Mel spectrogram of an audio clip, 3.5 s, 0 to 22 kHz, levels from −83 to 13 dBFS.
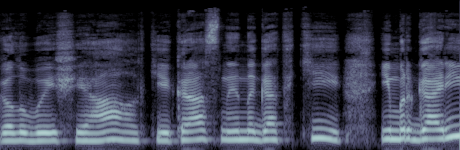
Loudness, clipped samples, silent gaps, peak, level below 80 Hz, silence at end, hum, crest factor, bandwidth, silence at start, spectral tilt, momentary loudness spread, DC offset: -18 LUFS; under 0.1%; none; -2 dBFS; -64 dBFS; 0 s; none; 14 dB; 18 kHz; 0 s; -5 dB/octave; 6 LU; under 0.1%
